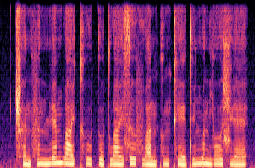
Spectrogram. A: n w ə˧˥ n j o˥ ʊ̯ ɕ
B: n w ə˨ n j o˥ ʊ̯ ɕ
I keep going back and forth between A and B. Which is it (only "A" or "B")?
B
